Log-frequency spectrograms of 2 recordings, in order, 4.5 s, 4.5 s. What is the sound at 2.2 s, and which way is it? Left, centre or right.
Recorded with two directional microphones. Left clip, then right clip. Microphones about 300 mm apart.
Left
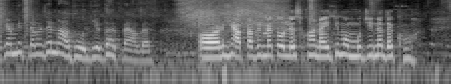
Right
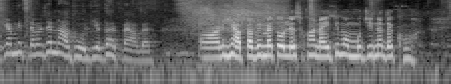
Speech, centre.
